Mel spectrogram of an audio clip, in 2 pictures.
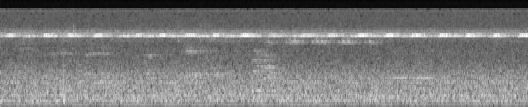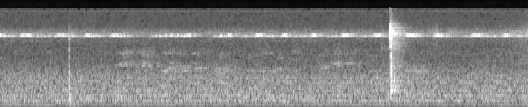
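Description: Near silence: faint room tone with a steady high-pitched whine and a low hum. There is a single sharp click near the end.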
